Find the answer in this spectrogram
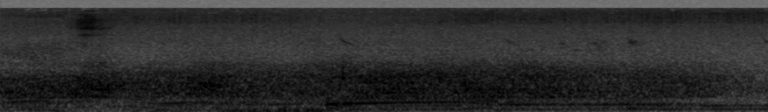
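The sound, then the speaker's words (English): A car goes by outside, a steady low engine rumble with a faint humming tone that swells briefly midway, with no one talking. “What a badass sound. It's a car.”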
